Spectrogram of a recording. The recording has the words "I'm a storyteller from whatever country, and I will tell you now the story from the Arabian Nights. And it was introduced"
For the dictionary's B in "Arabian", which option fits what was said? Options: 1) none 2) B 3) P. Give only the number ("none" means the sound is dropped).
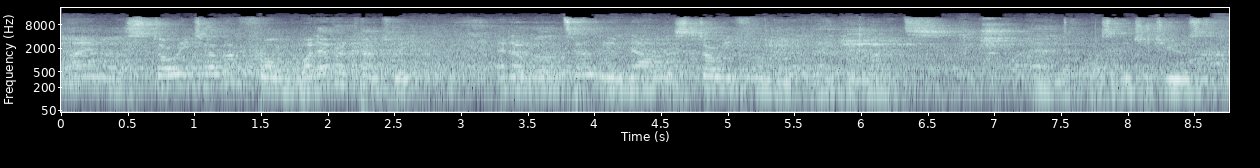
1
